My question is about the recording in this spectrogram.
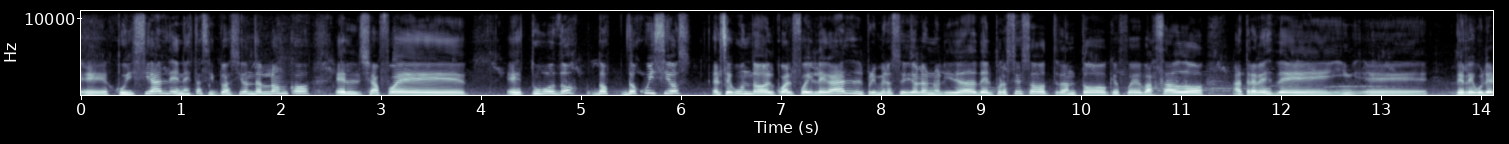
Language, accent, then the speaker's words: Spanish; Chubut, Argentina; de Pulofón Residencia, Departamento Cusamen.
